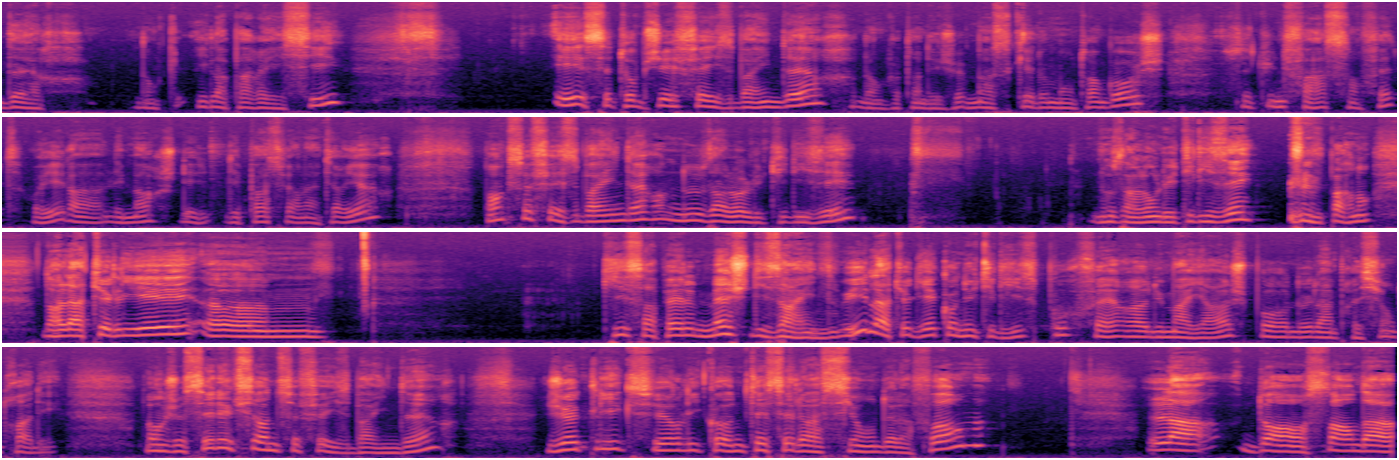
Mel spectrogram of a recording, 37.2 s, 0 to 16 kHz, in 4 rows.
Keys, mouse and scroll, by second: 0.0 click, 6.1 click, 6.9 space, 7.9-9.8 drag, 9.8-11.0 scroll up 1, 11.0-12.5 drag, 13.5 click, 17.7 click, 23.4 click, 25.4-27.7 drag, 29.3-32.4 drag, 34.1-37.2 drag.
